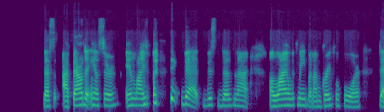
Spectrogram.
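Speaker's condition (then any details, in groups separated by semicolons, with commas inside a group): No condition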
